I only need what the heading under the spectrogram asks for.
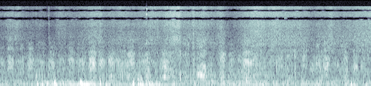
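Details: Short bursts of quick, airy panting from two Dogo Argentino dogs playing outdoors, a few louder thumps early on, over a dull low background rumble.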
